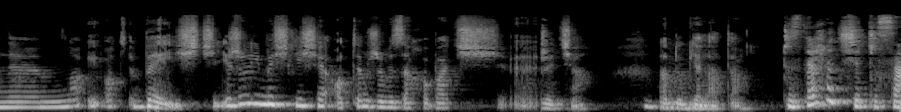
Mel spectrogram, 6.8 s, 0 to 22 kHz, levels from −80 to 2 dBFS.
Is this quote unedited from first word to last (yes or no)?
no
